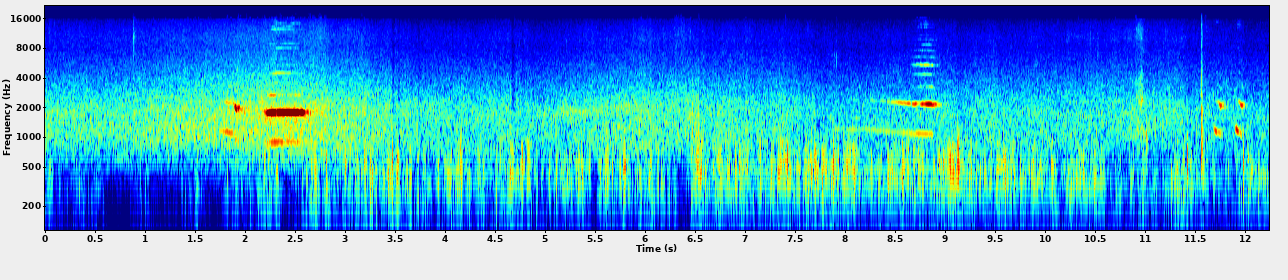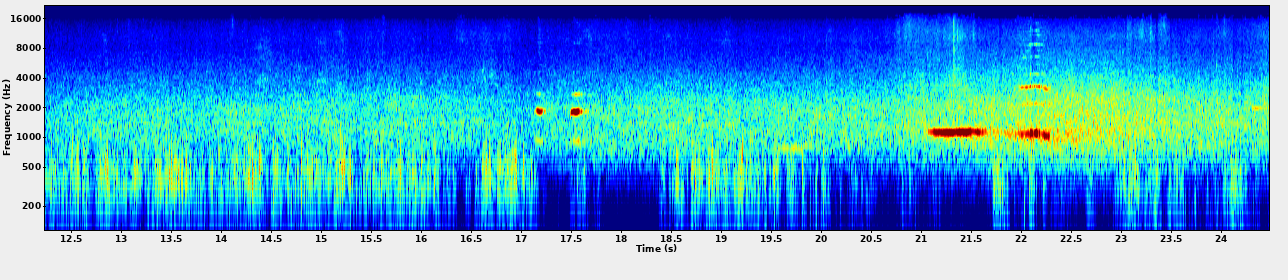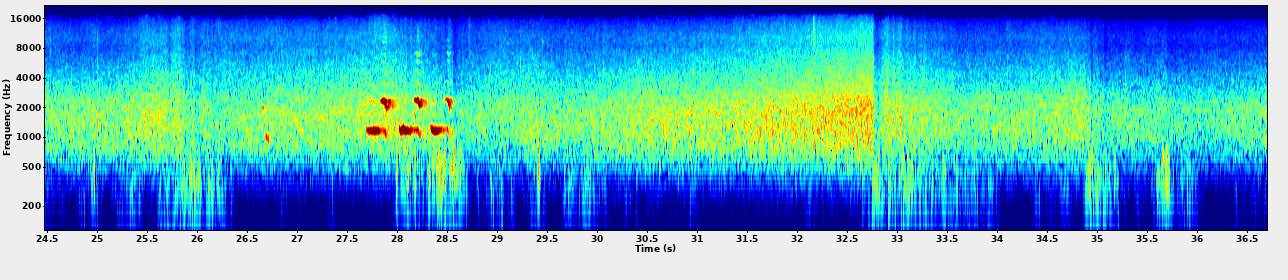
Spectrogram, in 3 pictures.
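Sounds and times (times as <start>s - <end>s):
gusty wind: 0.0s - 36.6s
Kōkako song: 21.0s - 22.4s, 27.7s - 28.6s.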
